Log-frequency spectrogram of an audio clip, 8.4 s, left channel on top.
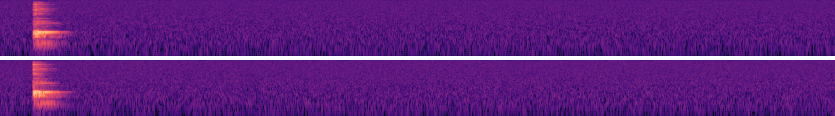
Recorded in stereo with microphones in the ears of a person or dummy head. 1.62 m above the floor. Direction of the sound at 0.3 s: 20° right (ahead or behind).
